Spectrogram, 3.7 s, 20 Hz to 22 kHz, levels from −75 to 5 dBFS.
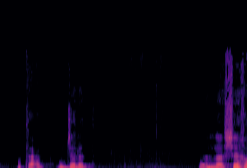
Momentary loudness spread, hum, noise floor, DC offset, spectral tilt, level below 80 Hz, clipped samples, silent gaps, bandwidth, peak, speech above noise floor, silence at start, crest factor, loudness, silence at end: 13 LU; none; -67 dBFS; under 0.1%; -5.5 dB/octave; -68 dBFS; under 0.1%; none; 15.5 kHz; -16 dBFS; 34 dB; 0.25 s; 18 dB; -35 LUFS; 0 s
